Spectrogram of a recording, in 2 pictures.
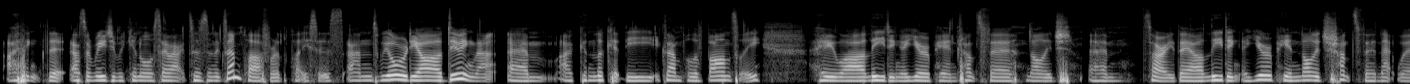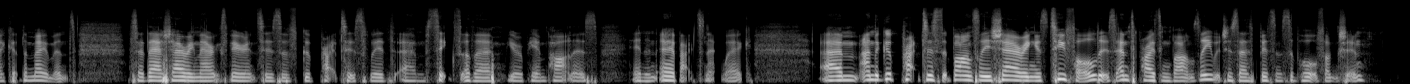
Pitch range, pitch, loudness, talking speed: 165-195 Hz, 180 Hz, -19 LUFS, 190 wpm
